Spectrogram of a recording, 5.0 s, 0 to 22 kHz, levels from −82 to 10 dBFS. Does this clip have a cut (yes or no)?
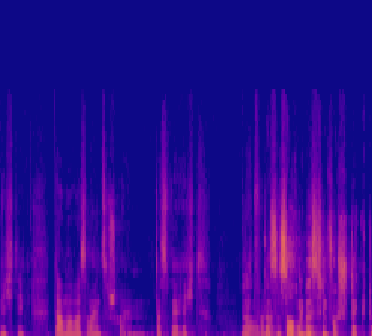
no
